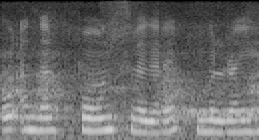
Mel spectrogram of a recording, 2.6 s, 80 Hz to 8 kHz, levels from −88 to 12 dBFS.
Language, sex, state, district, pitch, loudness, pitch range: Hindi, male, Haryana, Charkhi Dadri, 220 Hz, -14 LUFS, 200-230 Hz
